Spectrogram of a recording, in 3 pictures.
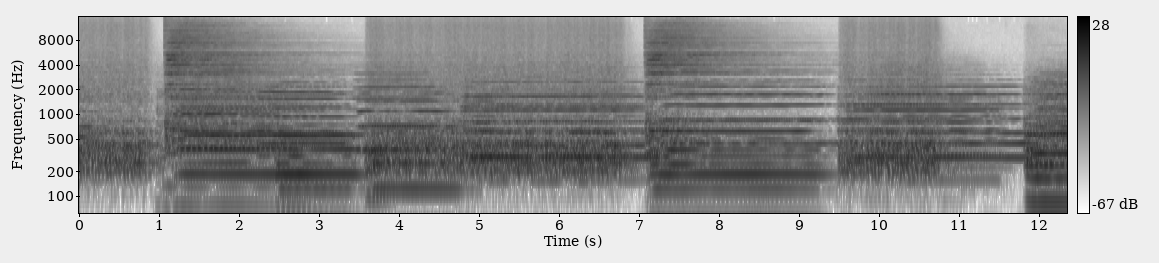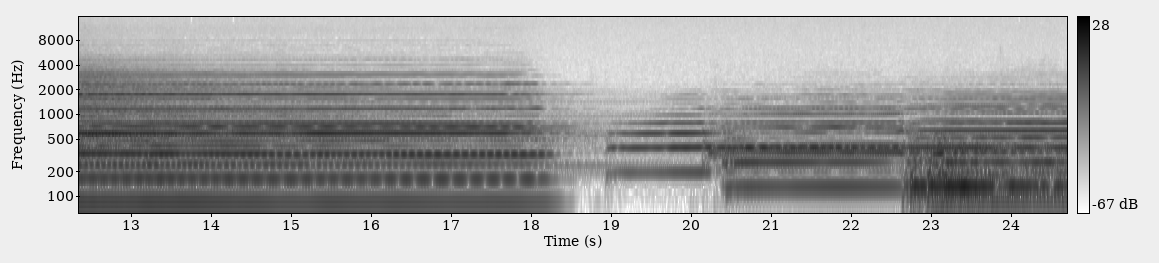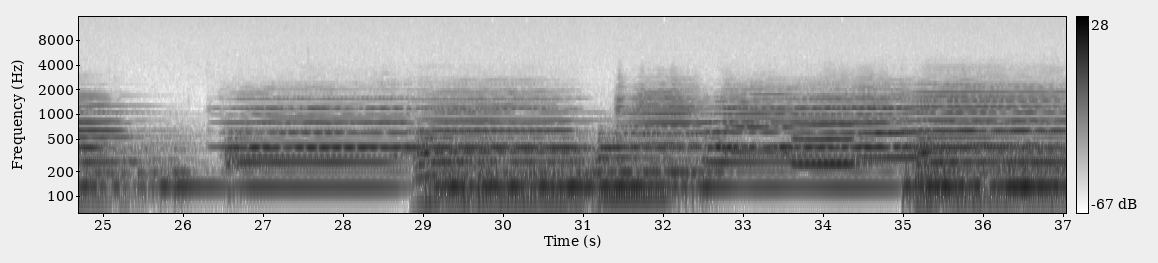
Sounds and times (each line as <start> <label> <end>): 0.0 brass band rehearsal 37.0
